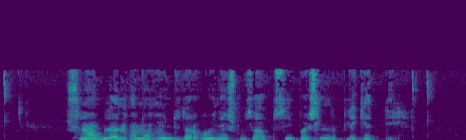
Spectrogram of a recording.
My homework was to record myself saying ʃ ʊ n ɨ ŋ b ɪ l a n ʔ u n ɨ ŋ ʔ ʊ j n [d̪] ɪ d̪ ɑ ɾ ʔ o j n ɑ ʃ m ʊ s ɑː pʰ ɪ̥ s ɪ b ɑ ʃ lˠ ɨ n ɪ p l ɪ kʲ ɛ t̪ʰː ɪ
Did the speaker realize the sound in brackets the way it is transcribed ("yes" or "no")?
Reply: yes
